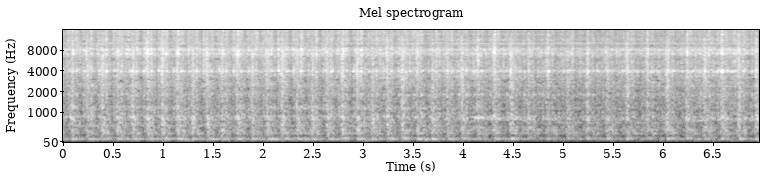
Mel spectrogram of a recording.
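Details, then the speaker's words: CNY portable embroidery machine after disassembly and smoothing, even with a borrowed new part; fast steady mechanical clatter with gritty harsh edge on every stitch; worn, gouged bobbin case and hook. "nanti saya cek lagi suaranya kasar. Ini saya pinjam sepatu yang baru, masih kasar juga. Memang sepatunya memang udah oblak"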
